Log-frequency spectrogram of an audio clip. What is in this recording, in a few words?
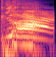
"gah", voice; ooh ahh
